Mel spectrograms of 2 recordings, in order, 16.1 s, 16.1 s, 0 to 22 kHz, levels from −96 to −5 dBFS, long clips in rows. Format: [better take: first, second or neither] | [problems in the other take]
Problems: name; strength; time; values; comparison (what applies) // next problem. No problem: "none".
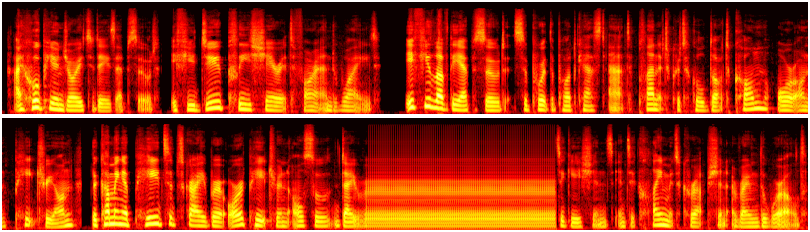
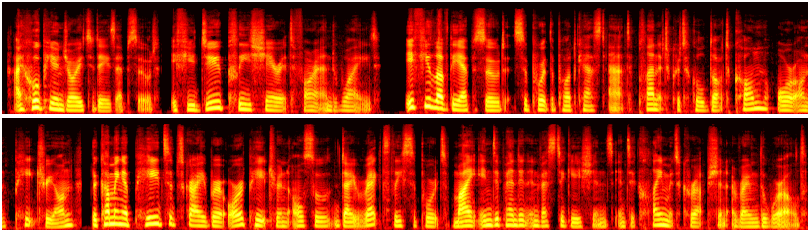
second | audio freezing; at 12 s for 2 s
